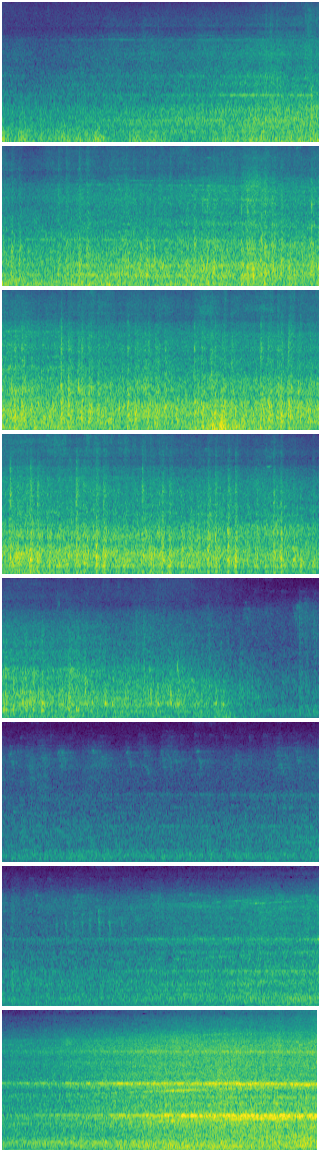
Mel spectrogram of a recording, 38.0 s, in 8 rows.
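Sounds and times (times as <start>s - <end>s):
train rail rumble: 0.0s - 38.0s
wheels clacking over rail joints: 3.9s - 24.8s.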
